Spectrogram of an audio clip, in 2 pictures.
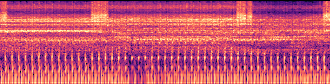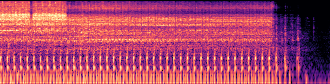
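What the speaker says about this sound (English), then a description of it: "Keeps cranking the engine." A Cub Cadet mower engine that won't fire cranks over continuously in a loud, rapid, steady chugging rhythm for about twelve seconds, then slows and stops.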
